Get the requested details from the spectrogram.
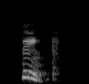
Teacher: my tongue is between my teeth when I say think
